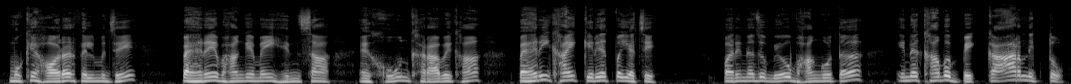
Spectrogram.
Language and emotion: Sindhi, disgusted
